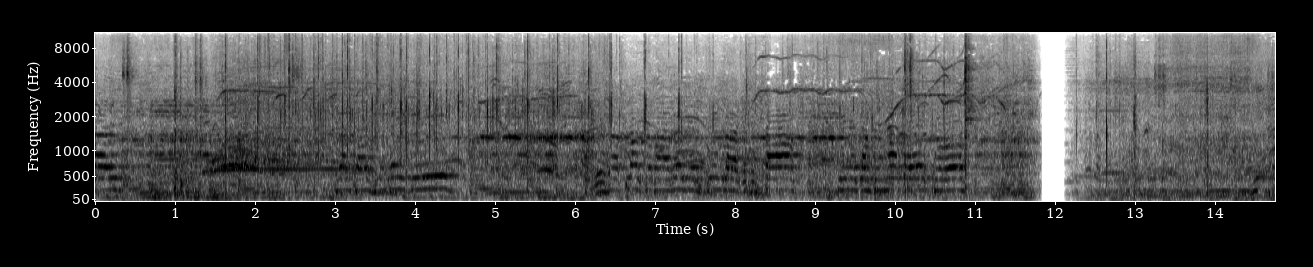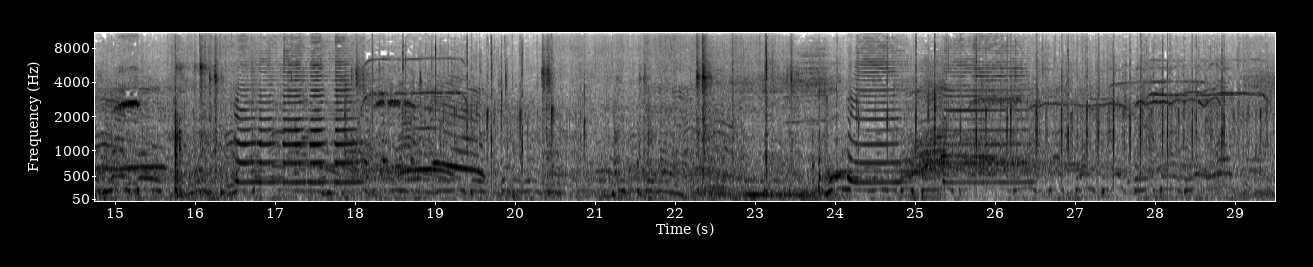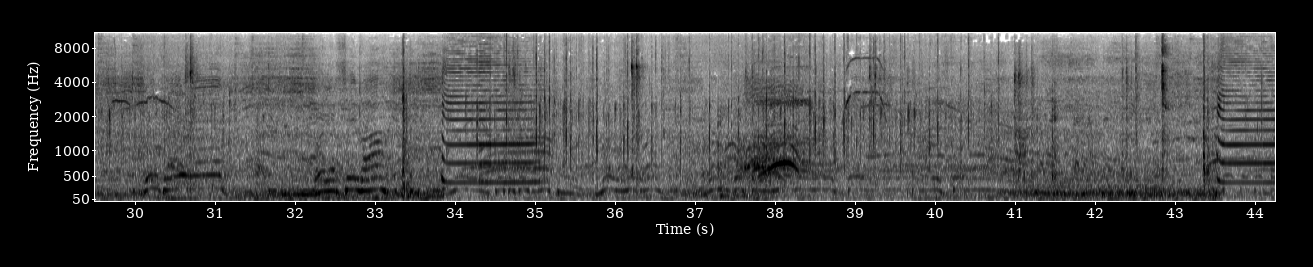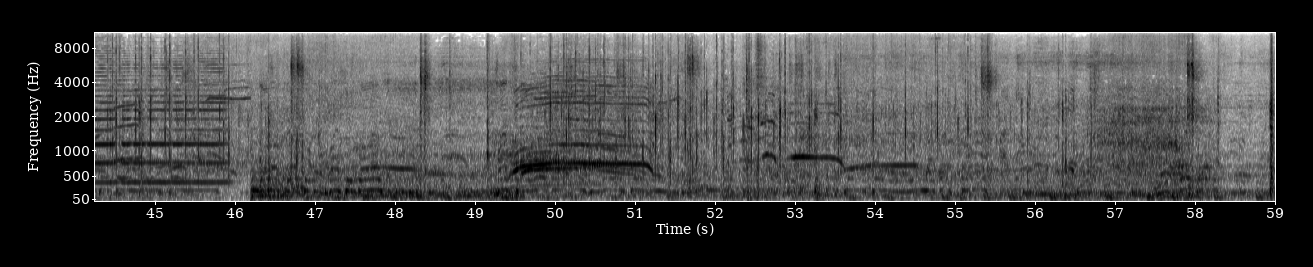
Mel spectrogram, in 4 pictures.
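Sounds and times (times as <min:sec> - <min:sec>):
crowd noise: 0:00.0 - 0:59.0
air horn blasts: 0:16.3 - 0:19.4, 0:24.0 - 0:26.9, 0:33.7 - 0:35.4, 0:43.4 - 0:46.2.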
